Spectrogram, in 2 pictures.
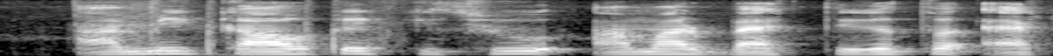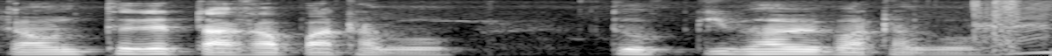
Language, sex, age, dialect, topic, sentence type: Bengali, male, 36-40, Northern/Varendri, banking, question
